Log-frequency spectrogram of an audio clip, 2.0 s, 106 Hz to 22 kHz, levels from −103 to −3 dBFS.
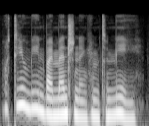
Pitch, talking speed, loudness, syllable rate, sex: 180 Hz, 270 wpm, -14 LUFS, 5.7 syllables/s, female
